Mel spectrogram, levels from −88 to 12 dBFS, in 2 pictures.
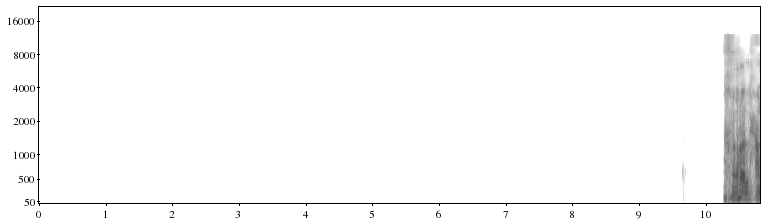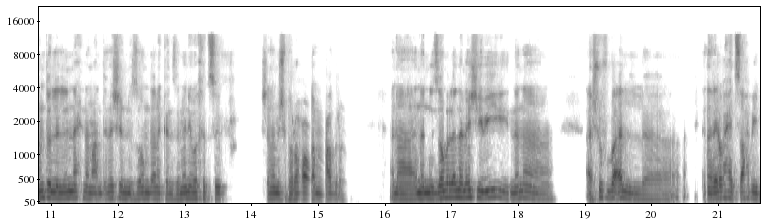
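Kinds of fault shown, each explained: Repeated packet loss (robotic sound): lost stretches are patched by repeating preceding audio, so speech turns choppy with pieces missing near 14.7–15.6 s and 20.0–21.1 s, with copied, smeared spectrogram frames.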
